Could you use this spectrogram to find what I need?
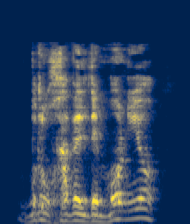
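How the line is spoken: Exclaiming through gritted teeth. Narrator (Spanish): exclamó rechinando los dientes

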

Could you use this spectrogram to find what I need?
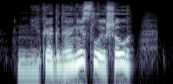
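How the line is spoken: Strained mutter. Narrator (Russian): пробормотал вампир, пытаясь сохранить хотя бы видимость самообладания

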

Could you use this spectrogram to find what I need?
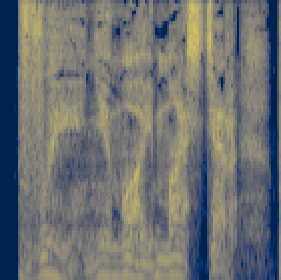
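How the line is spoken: Hiss. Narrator (Russian): прошипел Азар

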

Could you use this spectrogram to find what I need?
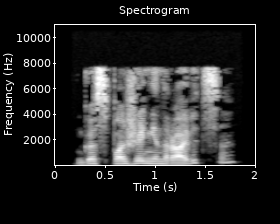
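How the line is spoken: Languid purr. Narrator (Russian): Томно промурлыкал Бер

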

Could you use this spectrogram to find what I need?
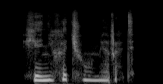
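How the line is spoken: Whispered. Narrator (Russian): прошептала я

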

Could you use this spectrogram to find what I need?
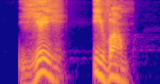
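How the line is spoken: Exclaimed. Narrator (Russian): воскликнул Д'Артаньян

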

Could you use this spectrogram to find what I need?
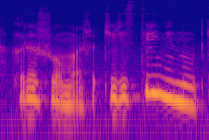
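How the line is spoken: Pleading. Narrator (Russian): сказала Анна Акимовна умоляющим голосом

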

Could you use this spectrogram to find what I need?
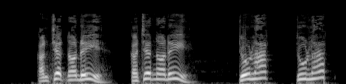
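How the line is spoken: Crowd shouting. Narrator (Vietnamese): Những người xung quanh la hét

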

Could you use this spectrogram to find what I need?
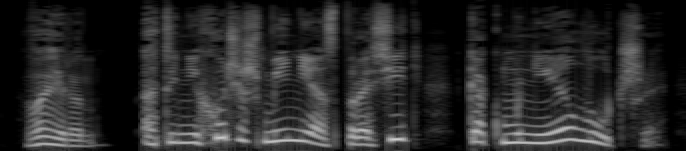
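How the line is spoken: Indignant question. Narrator (Russian): возмущенно поинтересовалась Линара

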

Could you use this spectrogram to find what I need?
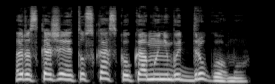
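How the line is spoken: Snort. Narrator (Russian): фыркнула

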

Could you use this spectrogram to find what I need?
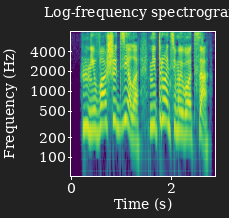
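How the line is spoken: Screaming. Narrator (Russian): закричала Лила

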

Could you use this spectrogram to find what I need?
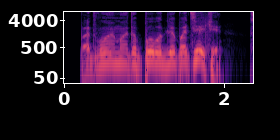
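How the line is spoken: Through gritted teeth. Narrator (Russian): сквозь зубы процедил Гестас

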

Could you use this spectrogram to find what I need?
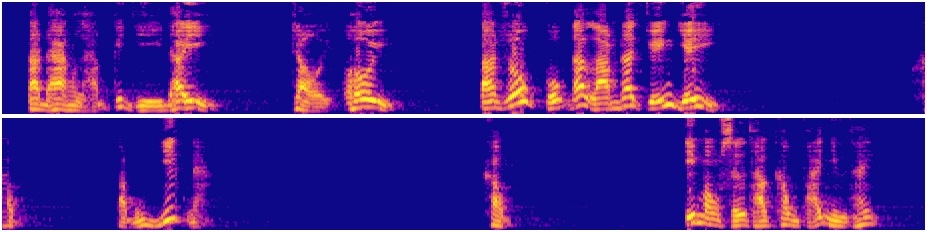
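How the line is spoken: Frenzied loud scream. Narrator (Vietnamese): Hắn cuồng loạn hét lớn

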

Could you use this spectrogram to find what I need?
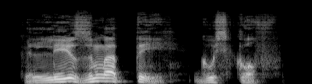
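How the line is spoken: Icy voice. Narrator (Russian): сказал он ледяным голосом

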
